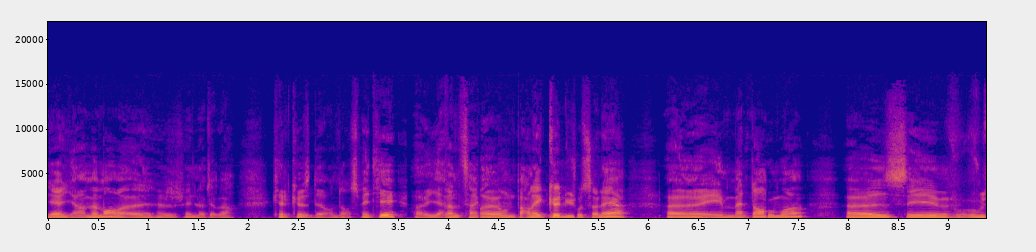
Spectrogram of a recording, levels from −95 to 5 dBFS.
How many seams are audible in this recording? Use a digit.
7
